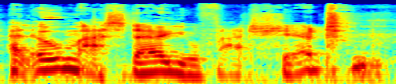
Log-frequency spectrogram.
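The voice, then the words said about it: Gollum-like creature voice. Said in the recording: “Tiger Gollum going on there”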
